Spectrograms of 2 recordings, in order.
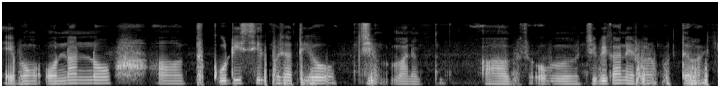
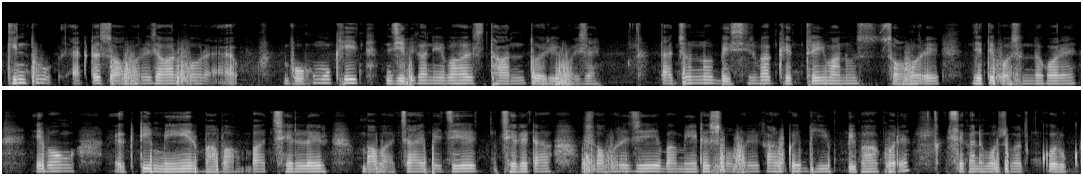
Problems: constant background noise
